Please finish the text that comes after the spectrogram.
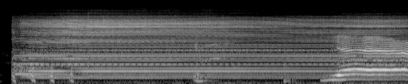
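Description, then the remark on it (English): A loud, sustained diesel train-style horn sound effect blares for about four seconds, a rich steady chord with a rumbling undertone, swelling brighter and wavering near the end. “Do you think we should give him a diesel engine right now?”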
